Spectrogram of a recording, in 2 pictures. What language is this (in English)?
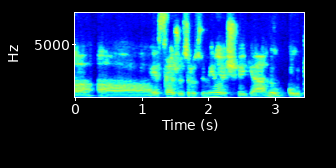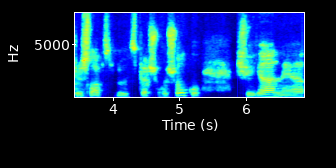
Ukrainian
